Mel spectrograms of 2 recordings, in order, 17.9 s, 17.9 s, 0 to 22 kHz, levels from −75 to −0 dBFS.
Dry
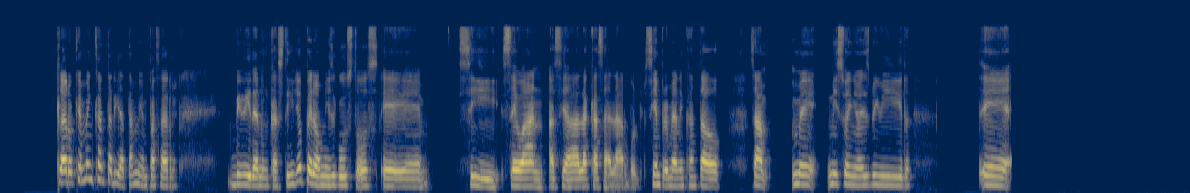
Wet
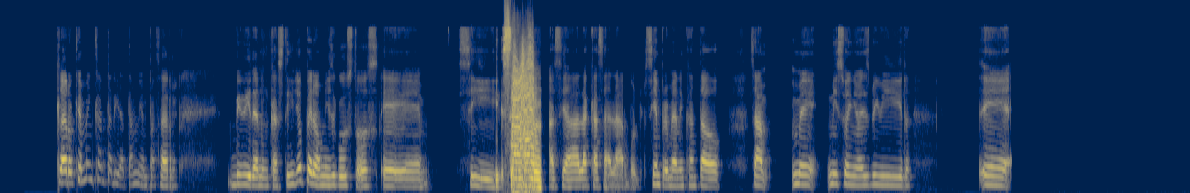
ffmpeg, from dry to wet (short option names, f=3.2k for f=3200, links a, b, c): -filter_complex "[0:a]asettb=1/sr,asplit=3[a][b][c];[a]atrim=end=1.224[d];[b]atrim=start=1.22:end=2.37,asetpts=PTS-STARTPTS,afade=t=in:d=0.004:c=qsin,afade=t=out:st=1.146:d=0.004:c=qsin,acompressor=threshold=-30dB:ratio=10:attack=3.2:release=140:knee=1:detection=peak[e];[c]atrim=start=2.366[f];[d][e]acrossfade=d=0.004:c1=hsin:c2=qsin[g];[g][f]acrossfade=d=0.004:c1=qsin:c2=hsin,asettb=1/sr,asplit=3[h][i][j];[h]atrim=end=4.974[k];[i]atrim=start=4.97:end=6.06,asetpts=PTS-STARTPTS,afade=t=in:d=0.004:c=qsin,afade=t=out:st=1.086:d=0.004:c=qsin,equalizer=f=1.3k:t=o:w=0.3:g=12[l];[j]atrim=start=6.056[m];[k][l]acrossfade=d=0.004:c1=hsin:c2=qsin[n];[n][m]acrossfade=d=0.004:c1=qsin:c2=hsin,asettb=1/sr,asplit=3[o][p][q];[o]atrim=end=7.434[r];[p]atrim=start=7.43:end=8.11,asetpts=PTS-STARTPTS,afade=t=in:d=0.004:c=qsin,afade=t=out:st=0.676:d=0.004:c=qsin,aeval=exprs='0.631*sin(PI/2*8.91*val(0)/0.631)':c=same[s];[q]atrim=start=8.106[t];[r][s]acrossfade=d=0.004:c1=hsin:c2=qsin[u];[u][t]acrossfade=d=0.004:c1=qsin:c2=hsin"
